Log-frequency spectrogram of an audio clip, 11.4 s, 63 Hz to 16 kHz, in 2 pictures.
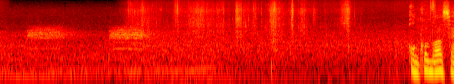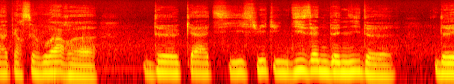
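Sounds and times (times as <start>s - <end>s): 
steady outdoor noise: 0.0s - 11.3s
carrion crow cawing near a heronry: 0.3s - 4.6s, 6.9s - 7.4s
rustling: 1.4s - 7.2s
footsteps: 1.6s - 5.6s
speech: 5.1s - 11.3s.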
